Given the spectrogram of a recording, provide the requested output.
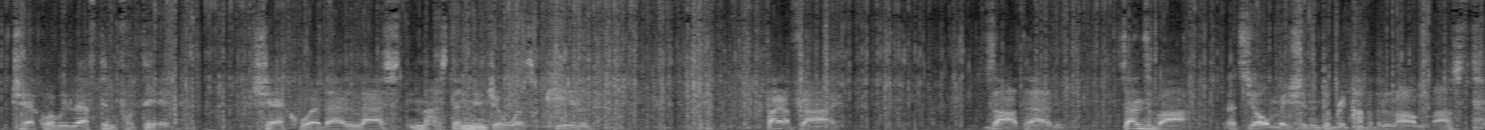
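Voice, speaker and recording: A man voicing a bossy, scheming terrorist commander in an amateur action-figure cartoon, pompous and deliberate, on a home-made recording. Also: mid-range voice, lightly acted. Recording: very noisy home-made cassette dub.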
